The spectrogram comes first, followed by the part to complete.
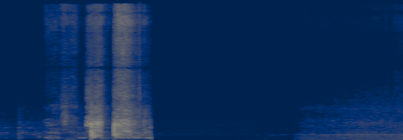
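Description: A person sneezing: a short, sharp burst about a second in.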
